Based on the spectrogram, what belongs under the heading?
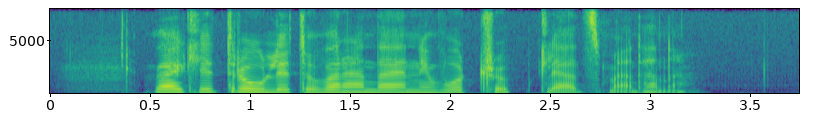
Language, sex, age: Swedish, female, 21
